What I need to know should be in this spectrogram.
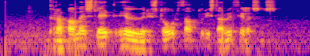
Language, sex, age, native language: Icelandic, male, 40-49, Icelandic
